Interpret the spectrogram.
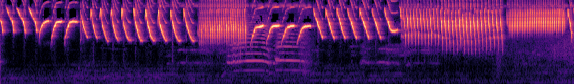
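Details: Spanish Timbrado canary song for training: runs of quick downward-sweeping whistled notes, brief harsh buzzy trills, a low hollow rolling passage, then long dense metallic rattles at the end.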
